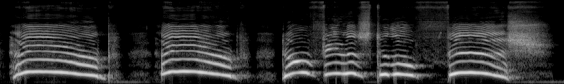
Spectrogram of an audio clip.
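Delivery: very high squeaky cartoon plea; corrected worm voice. Corrected take of the worms' plea, very high and squeaky. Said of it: "So you gotta say it like".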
